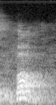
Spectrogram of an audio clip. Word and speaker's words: bomb: Now the next one is bomb. Bomb. I know most people mispronounce this as bomb. Bomb. This is not pronounced as bomb, but it's pronounced bomb. The letter B is silent.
